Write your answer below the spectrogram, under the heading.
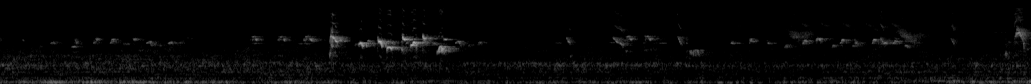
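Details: Morning singing by a blue-winged leafbird: scattered short chirps building into a loud rapid burst of slurred whistles, then softer intermittent phrases and a final sharp note.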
